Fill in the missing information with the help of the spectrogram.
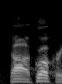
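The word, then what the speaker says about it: Grokker: This is pronounced Groker? Groker, yeah.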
